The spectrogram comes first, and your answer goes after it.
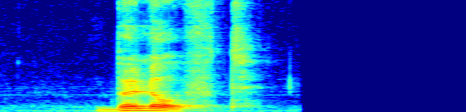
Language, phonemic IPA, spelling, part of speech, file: Dutch, /bəˈloft/, beloofd, verb, Nl-beloofd.ogg
- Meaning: past participle of beloven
